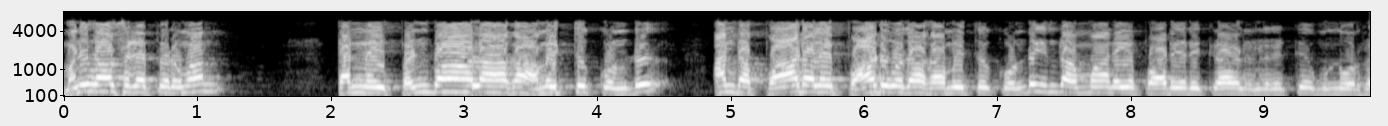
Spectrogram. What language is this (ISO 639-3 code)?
kor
